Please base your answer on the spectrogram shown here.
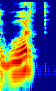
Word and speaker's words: worked: Esto se pronuncia como una T. ¿Ok? Ya las reglas de pronunciación ya pronto las vamos a ver en otro video. Entonces tenemos I worked o I went.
